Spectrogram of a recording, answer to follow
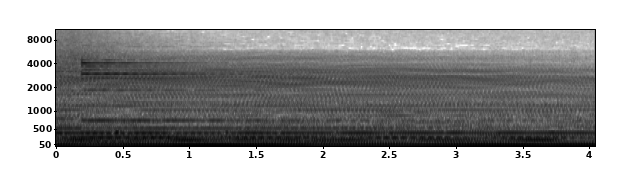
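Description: Hard rock recording: a distorted electric guitar chord through effects, struck once just after the start and then held, ringing out and slowly fading without drums.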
